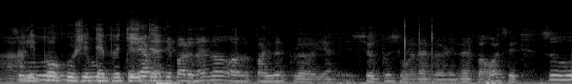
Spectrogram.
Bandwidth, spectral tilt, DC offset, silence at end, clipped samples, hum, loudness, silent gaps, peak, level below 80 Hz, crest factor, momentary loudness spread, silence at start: 16 kHz; -7 dB/octave; under 0.1%; 0 s; under 0.1%; none; -30 LUFS; none; -10 dBFS; -38 dBFS; 18 dB; 11 LU; 0 s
